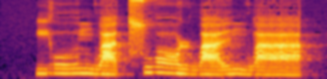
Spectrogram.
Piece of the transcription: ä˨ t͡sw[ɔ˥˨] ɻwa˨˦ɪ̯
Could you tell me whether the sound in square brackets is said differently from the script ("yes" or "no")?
no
